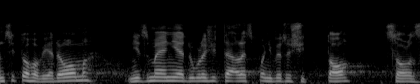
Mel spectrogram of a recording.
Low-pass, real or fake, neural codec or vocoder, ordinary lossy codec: 7.2 kHz; real; none; Opus, 24 kbps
